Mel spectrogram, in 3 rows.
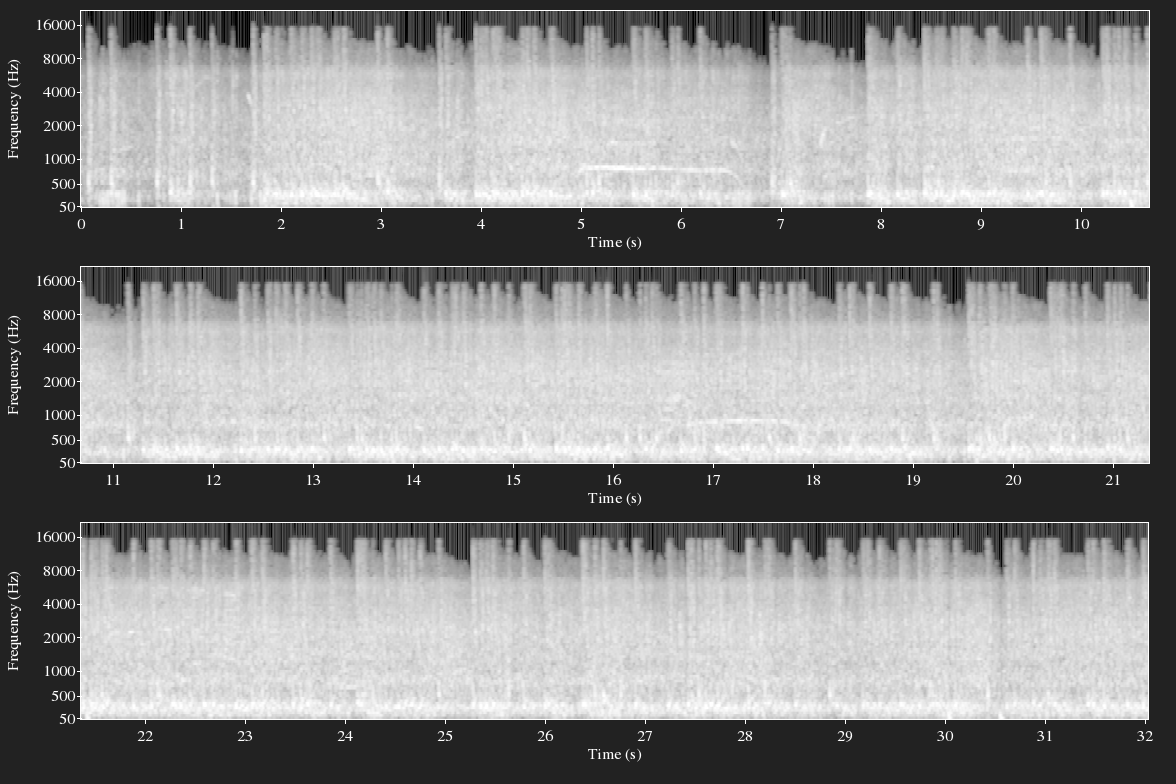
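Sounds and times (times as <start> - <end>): firework whistling: 0.0 - 32.0
fireworks crackling bangs: 0.0 - 32.0.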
